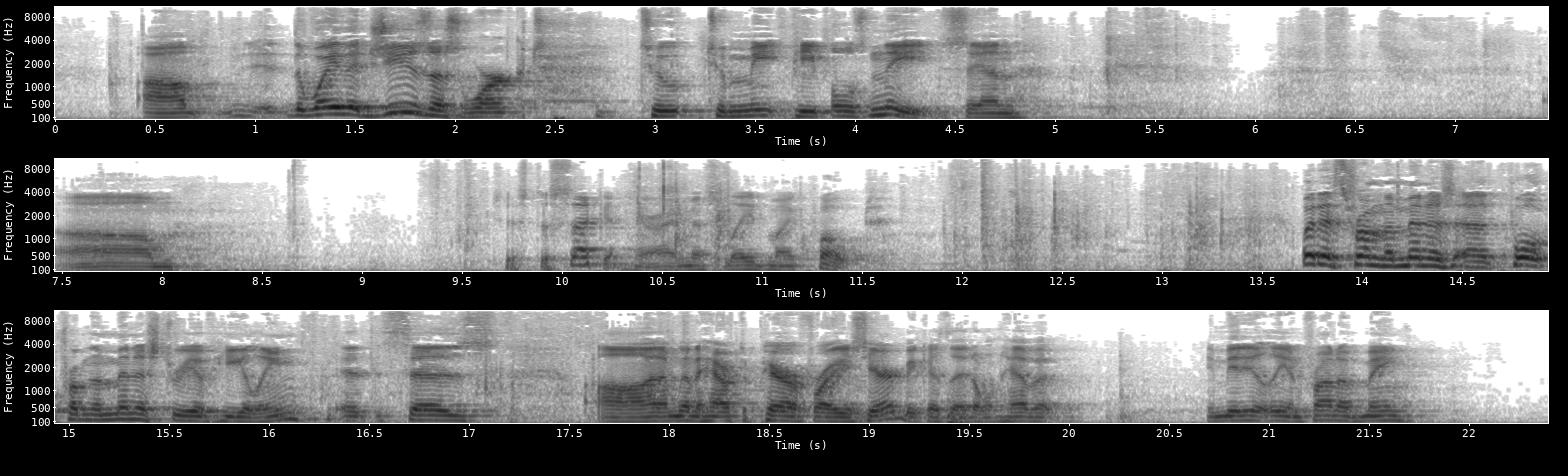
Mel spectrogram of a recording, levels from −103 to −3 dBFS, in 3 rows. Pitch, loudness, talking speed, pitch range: 130 Hz, -25 LUFS, 140 wpm, 110-150 Hz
